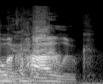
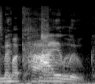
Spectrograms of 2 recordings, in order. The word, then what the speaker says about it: Mykhailiuk: Oh, Mykhailiuk. It's Mykhailiuk. – Come on, Brennan. Mykhailiuk. That's not even that hard.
